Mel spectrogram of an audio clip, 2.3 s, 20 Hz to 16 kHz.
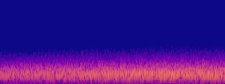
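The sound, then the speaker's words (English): A steady 300 to 450 hertz test tone, the third of three test sounds used to check whether snakes can hear, sounds as a low, rumbling band of noise, holding an even loudness for about two seconds with no voices over it. “So we got 0 to 150 for the first one, 150 to 300 for the second one, and 300 to 450 for the third one, that higher pitched one.”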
